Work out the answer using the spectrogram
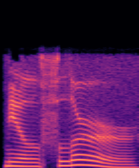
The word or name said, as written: millefleur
